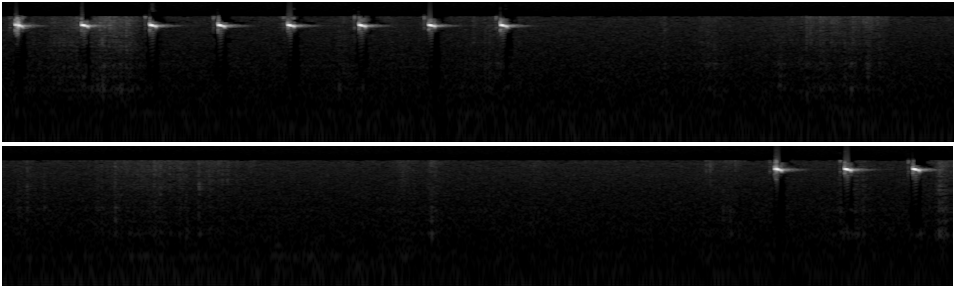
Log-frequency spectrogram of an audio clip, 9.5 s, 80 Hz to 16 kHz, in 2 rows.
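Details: A hairy cricket, recorded in 2020, gives a string of brief, very high, evenly spaced chirps, about three per second, then pauses; after several seconds of quiet the same clipped chirps start again over a faint low rumble.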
